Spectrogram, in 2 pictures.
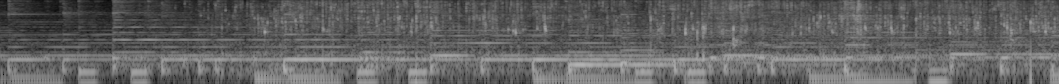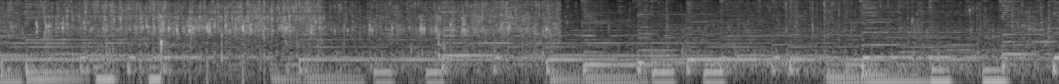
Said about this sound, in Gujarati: થોડું વચમાં હલાવતા રહેવું જરૂરી છે, બધી બાજુથી ફાઇન તળાઈ જાય.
